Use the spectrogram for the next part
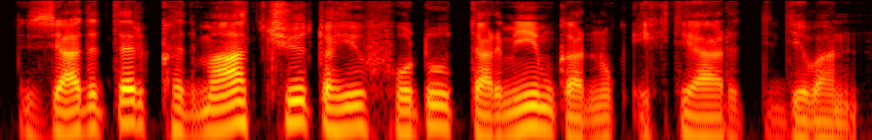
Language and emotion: Kashmiri, neutral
